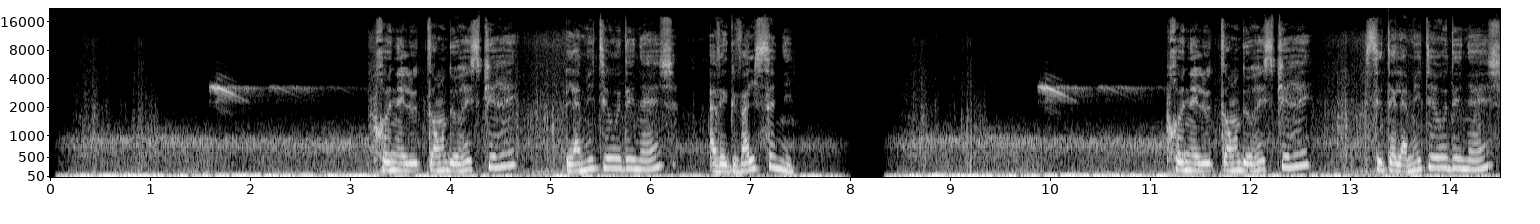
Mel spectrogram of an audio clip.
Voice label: Billboard; Vallee de la Haute Maurienne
